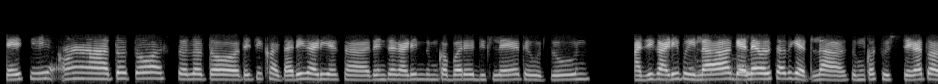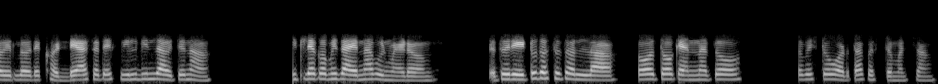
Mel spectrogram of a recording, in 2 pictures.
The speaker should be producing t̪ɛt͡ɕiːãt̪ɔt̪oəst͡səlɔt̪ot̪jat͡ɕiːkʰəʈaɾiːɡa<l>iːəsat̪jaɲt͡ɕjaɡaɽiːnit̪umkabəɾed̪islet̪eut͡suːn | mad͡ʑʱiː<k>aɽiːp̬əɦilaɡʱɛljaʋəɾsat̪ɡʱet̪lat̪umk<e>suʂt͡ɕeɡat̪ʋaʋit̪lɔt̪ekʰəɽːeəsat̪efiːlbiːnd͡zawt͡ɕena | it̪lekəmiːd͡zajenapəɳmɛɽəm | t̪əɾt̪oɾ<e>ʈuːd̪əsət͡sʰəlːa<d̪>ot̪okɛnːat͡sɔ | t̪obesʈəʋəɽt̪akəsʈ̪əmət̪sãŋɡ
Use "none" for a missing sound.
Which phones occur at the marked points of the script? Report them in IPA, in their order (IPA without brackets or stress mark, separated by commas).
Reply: ɽ, ɡ, a, e, t̪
